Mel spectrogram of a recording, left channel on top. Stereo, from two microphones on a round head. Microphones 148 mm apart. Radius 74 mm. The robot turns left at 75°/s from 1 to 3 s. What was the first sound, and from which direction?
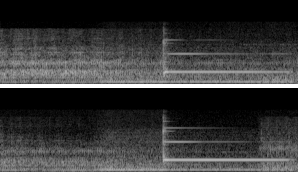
A clink, 25° right.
